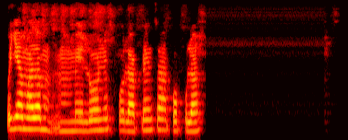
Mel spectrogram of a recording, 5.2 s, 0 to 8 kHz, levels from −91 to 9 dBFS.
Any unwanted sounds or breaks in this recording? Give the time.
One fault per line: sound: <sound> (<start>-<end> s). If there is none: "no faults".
no faults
